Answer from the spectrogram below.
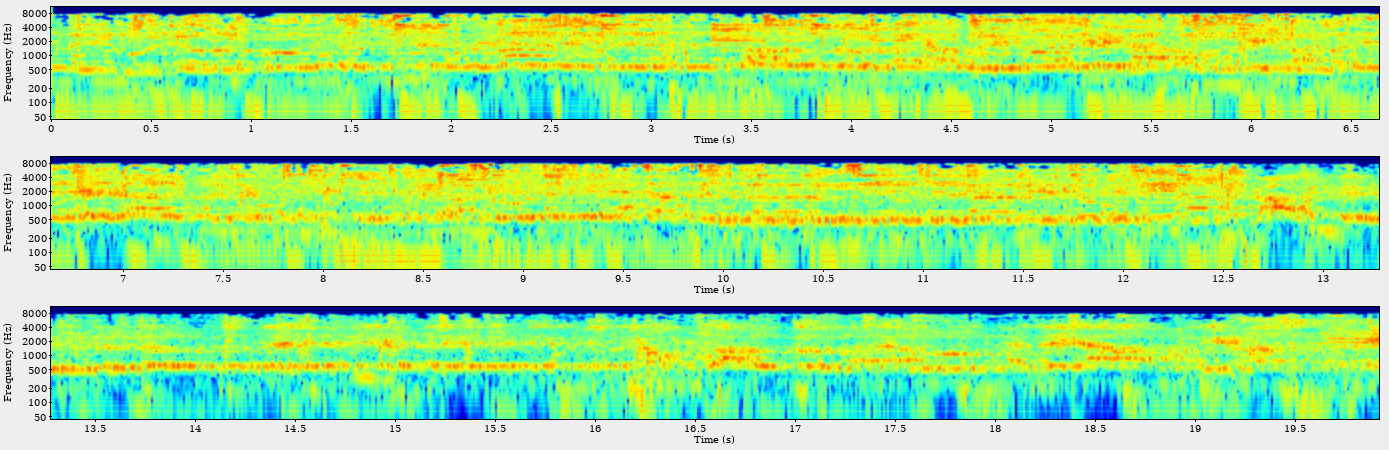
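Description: A packed stadium crowd of River Plate supporters sings the chant "A mí me vuelve loco ser de River Plate" in unison, loud and continuous for the whole stretch, with a steady rhythmic pulse and massed voices swelling together, no single speaker standing out.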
